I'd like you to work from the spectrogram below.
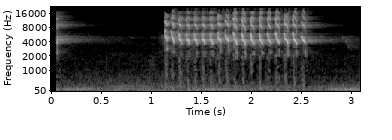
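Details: Racket-tailed treepie, locally called cililin, singing in the lively roll style: after a brief high note and a pause, a rapid, even trill of very high metallic notes runs for over a second, then stops.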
